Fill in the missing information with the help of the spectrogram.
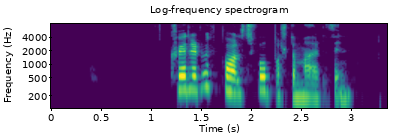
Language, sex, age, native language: Icelandic, female, 40-49, Icelandic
